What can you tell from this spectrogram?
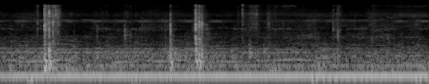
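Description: Kitchen knife splitting lobsters on a wooden chopping board: a few short cracks of shell and knocks of the blade, the loudest about half a second in and at about two seconds, over a steady low hum.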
